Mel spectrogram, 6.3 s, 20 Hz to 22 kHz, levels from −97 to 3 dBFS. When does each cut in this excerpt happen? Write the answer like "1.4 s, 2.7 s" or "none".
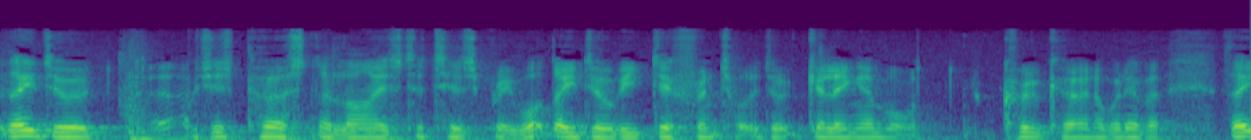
0.9 s

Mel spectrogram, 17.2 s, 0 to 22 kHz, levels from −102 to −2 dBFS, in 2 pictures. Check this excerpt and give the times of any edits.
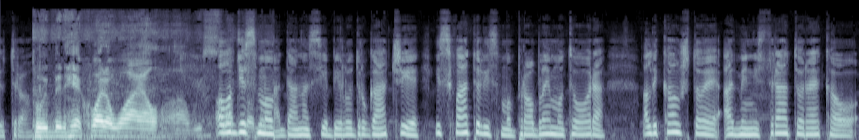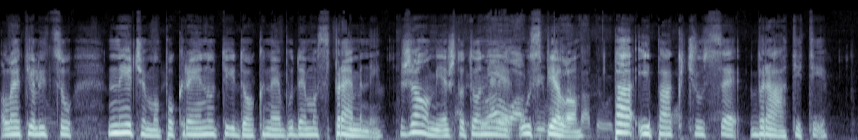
2.7 s, 12.6 s

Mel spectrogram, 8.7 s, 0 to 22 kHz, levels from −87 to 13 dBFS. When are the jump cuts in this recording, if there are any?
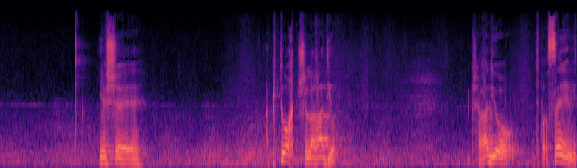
4.4 s

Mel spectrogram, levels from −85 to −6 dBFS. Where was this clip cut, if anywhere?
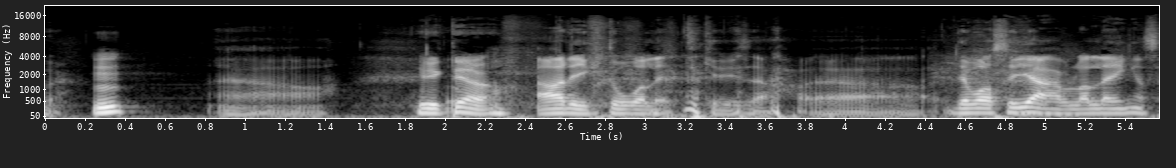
none

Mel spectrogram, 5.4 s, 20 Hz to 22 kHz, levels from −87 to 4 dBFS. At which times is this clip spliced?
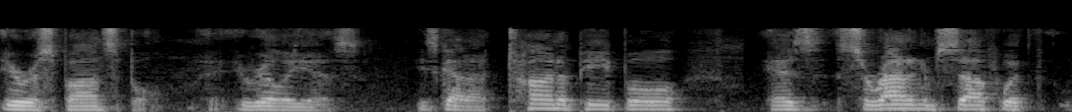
2.0 s, 3.7 s

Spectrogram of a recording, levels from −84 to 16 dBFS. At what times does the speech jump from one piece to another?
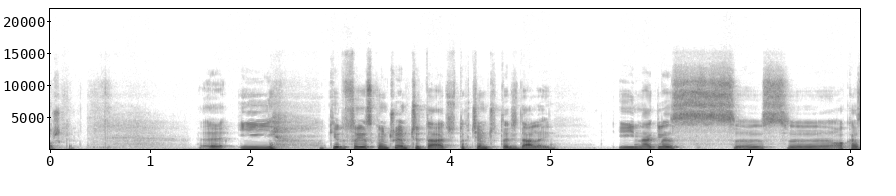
none

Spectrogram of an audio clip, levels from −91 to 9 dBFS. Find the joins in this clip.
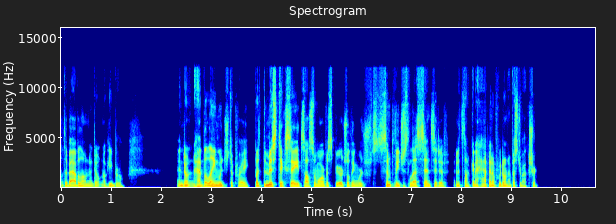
3.8 s

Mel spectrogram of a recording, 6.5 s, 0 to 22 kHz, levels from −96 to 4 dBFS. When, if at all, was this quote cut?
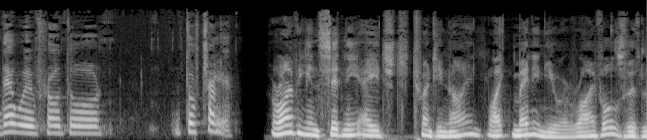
none

